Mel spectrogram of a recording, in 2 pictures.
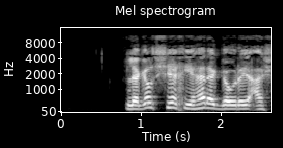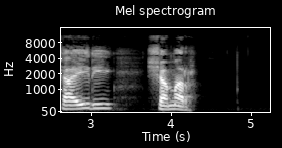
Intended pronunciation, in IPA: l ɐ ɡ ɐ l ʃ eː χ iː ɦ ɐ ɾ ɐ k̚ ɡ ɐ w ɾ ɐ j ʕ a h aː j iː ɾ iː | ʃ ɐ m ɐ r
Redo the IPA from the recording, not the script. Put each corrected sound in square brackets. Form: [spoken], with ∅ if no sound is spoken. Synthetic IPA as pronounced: l ɐ ɡ ɐ l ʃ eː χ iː ɦ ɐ ɾ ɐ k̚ ɡ ɐ w ɾ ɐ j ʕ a [ʃ] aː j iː ɾ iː | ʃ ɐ m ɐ r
